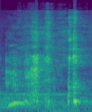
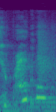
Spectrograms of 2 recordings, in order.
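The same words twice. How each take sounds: First: High-pitched, laughing confirmation; excited announcement. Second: Very high-pitched, incredulous asking; astonished question. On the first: Wife telling her husband she is pregnant, excited and laughing. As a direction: burst out with the news, half laughing. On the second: Husband learning of the pregnancy from his wife, astonished question. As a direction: squeak it out in mock disbelief. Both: Retold or imitated.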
